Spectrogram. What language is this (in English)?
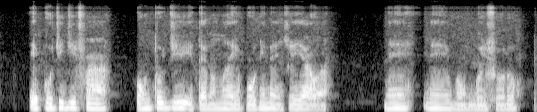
Yoruba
